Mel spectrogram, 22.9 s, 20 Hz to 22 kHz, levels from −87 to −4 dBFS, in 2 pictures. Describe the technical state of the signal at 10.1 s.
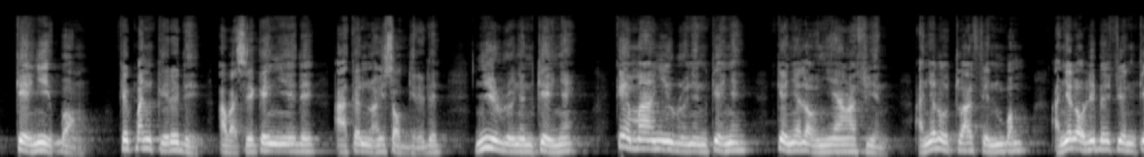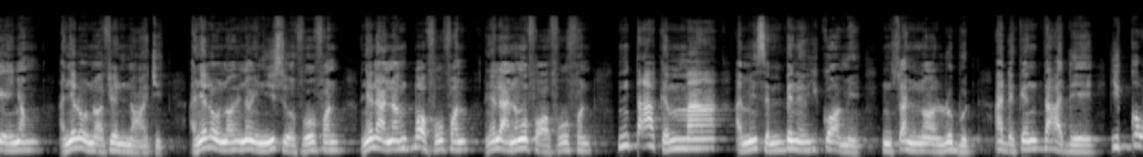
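At 10.1 s, as throughout, sibilants sound gritty and metallic with nothing above 14.9 kHz, likely HE-AAC compression rebuilding the treble from copied lower bands.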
